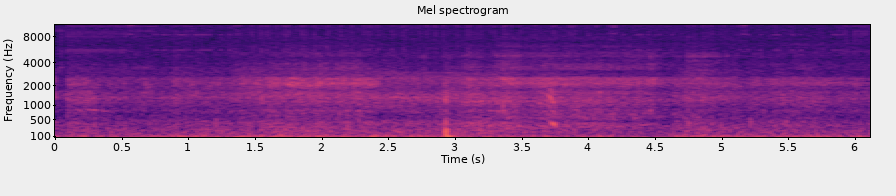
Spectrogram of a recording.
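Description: Snowboard sliding and scraping over groomed snow, a steady rushing hiss, with wind rumbling on the action camera's microphone and a short knock about three seconds in.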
